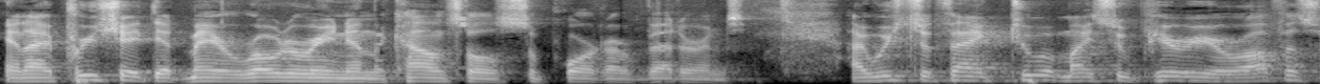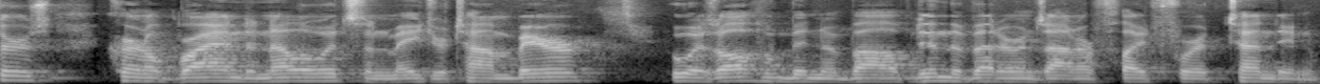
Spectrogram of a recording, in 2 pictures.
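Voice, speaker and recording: Fairly quick and fairly even in intonation, a man's medium-pitched voice comes through noticeable background noise. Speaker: navy veteran presenting to council. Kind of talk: public presentation. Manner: fast; halting with fillers.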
